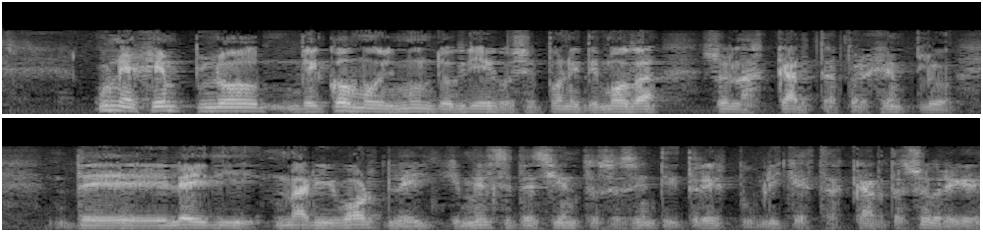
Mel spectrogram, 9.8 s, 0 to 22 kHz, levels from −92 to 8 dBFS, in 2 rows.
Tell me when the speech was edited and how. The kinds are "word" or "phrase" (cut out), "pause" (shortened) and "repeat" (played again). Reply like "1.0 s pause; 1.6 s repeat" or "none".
1.3 s word; 2.9 s word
